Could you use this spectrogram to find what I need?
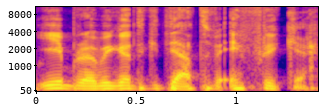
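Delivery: heavy put-on South African accent. Imitating an actor's heavy South African accent from Blood Diamond. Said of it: "that South African accent".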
